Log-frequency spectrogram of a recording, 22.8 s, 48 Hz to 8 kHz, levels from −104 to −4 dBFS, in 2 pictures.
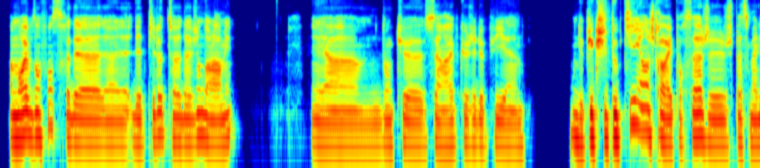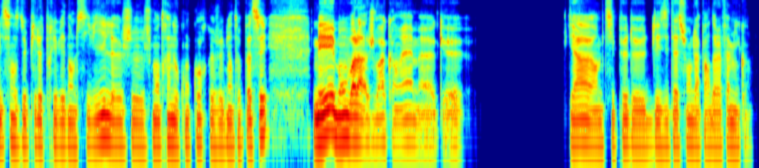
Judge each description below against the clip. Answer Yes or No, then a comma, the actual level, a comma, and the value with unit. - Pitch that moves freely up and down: No, average, 2.7 semitones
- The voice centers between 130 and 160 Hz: No, low, 105 Hz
